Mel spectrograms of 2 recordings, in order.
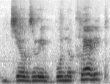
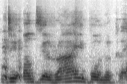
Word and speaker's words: deoxyribonucleic: Keeping family secrets isn't as easy as it should be, as like Debo pronounced. I hope God will help me. Okay. Deoxyribonucleic acid, DNA. No, let me help you there. Deoxyribonucleic.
